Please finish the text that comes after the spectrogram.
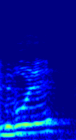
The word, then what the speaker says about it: Molay: Là, c'est Molay, c'est Molay. C'est pas Ah, c'est Molay. Molay. Et en même temps, tu prononces mal.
